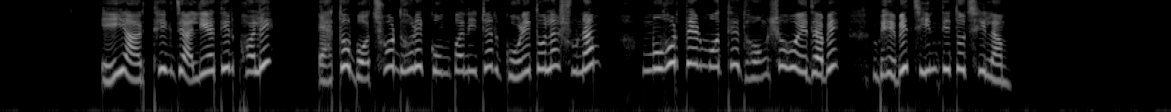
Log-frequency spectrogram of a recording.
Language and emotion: Bengali, fearful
